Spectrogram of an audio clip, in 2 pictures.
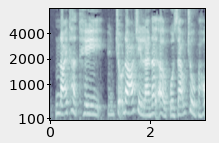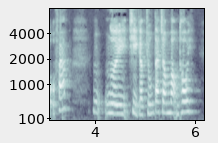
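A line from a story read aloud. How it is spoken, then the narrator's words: Stammering. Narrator (Vietnamese): Giọng nói kia lắp ba lắp bắp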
